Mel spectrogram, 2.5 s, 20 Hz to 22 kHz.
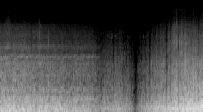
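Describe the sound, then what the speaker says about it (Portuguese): Wind buffets the microphone while a rider cruises on a Suzuki V-Strom 1050 XT motorcycle, a loud, close rushing roar that briefly dips almost to silence before surging back stronger. "eu tô ouvindo bastante barulho do vento"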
